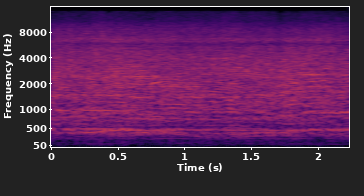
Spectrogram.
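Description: A pack of winged micro sprint cars with 600cc motorcycle engines racing on a dirt oval, engines held at high revs in a steady, siren-like tone that dips slightly in pitch and comes back up.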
